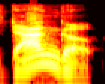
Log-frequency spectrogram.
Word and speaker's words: Dango: I actually want to apologize to one of our speakers, Dango. The D is silent. No, it's not silent.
